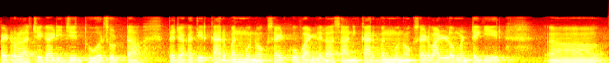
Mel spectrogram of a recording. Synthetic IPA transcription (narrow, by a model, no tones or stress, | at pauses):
peʈɾolat͡ɕeɡaɽid͡ʑid̪ʱoɾsoɽt̪a | t̪jat͡ɕjakʰat̪iːɾkaɾbənmunɔksaiɽkʰuːpʋaɽlelɔːsaːñikaɾbənmunɔksajɽʋaɽlɔm̤əɳt̪eɡiːɾ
